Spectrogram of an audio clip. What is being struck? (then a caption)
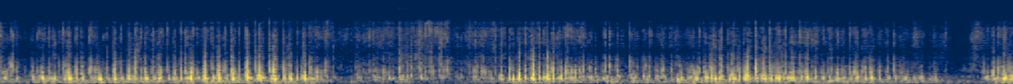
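Solid wood plank floor. Fingertips and short fingernails of both hands rapidly tap and scratch a large solid wood plank floor. The dense, uneven patter of dull, woody knocks is mixed with scratchy rasping. It eases briefly around the middle and again near the end before picking back up.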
